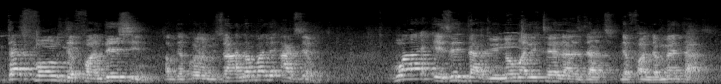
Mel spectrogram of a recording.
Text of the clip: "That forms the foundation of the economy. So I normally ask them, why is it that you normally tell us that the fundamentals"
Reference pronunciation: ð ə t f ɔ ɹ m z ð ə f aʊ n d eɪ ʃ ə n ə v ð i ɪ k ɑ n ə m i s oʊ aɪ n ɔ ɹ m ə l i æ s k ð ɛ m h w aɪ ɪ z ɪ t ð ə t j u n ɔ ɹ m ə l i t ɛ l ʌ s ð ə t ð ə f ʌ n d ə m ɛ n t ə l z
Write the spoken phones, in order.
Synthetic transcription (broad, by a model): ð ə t f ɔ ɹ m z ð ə f aʊ n d eɪ ʃ ə n ə v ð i ɪ k ɑ n ə m i s oʊ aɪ n ɔ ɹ m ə l i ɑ k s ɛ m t w aɪ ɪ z ɪ t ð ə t j u n ɔ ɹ m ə l i t ɛ l ʌ s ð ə t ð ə f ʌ n d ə m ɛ n t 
